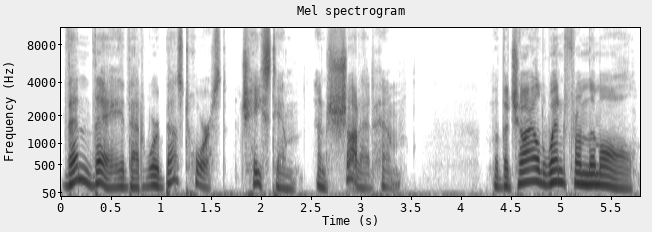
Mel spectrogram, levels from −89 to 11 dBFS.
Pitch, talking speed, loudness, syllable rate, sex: 145 Hz, 195 wpm, -19 LUFS, 4.8 syllables/s, male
